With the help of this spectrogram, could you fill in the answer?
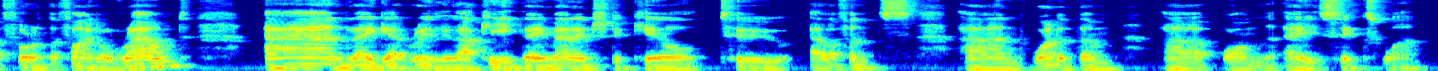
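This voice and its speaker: Male wargame commentator, unscripted and hesitant, low pitch, unhurried pace. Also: creaky. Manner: hesitant, halting delivery. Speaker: tabletop wargamer narrating own battle report. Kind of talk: unscripted match recap commentary.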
